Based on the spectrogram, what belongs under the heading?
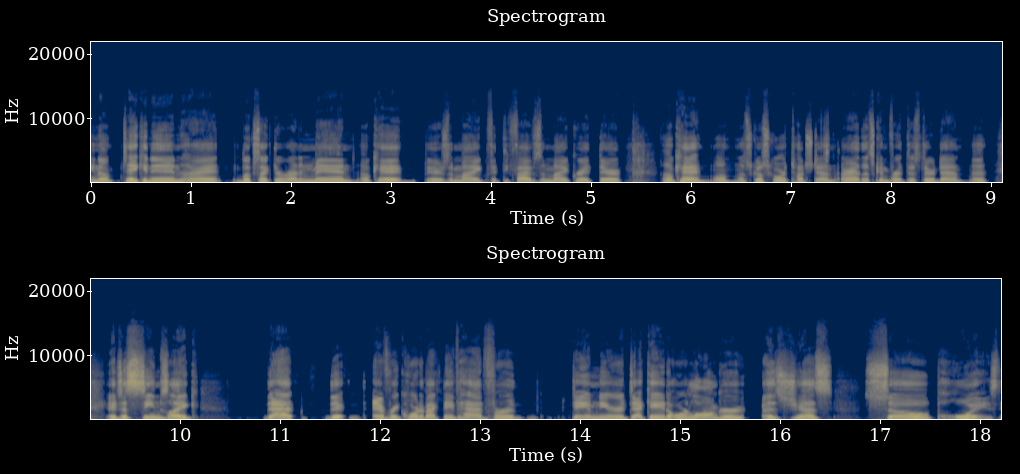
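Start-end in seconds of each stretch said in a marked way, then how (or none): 0.9-8.7 mock calm, cool, relaxed, unhurried musing. Imitating a quarterback reading the defense before the snap: imitating a calm quarterback. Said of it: "as cool as a cucumber the entire time".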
